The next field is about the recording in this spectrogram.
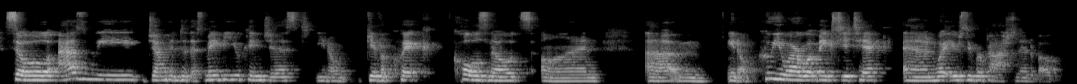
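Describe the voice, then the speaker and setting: Woman, interviewer, very low voice, chatty fillers, echoey room. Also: unhurried. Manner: warm interviewer, many fillers, affirming. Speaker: podcast host. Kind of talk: interview conversation.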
